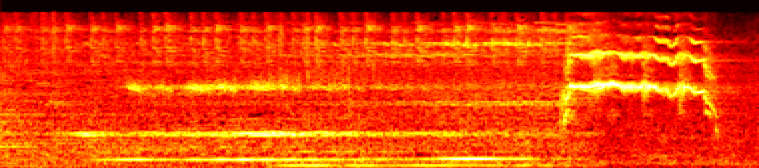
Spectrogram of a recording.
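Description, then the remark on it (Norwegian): Several women scream at once in a women's changing room as a man runs in, long, sustained, overlapping shrieks, ending in a very high, piercing cry that rises sharply before cutting off. The screams are loud, with no speech. “Så det kommer sånn dødskrig, så det høres ut som du er blitt eh, knivstukket på en eller annen eh, båt.”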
